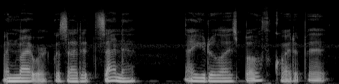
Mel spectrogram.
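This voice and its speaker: A performer voicing an ancient, possessive cupid in an audio roleplay, speaking in a haughty, deliberate, teasingly menacing way. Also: mid-range voice, fairly even intonation, vocal fry, mellow. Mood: intrigued, condescending. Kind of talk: scripted audio roleplay, acted monologue.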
